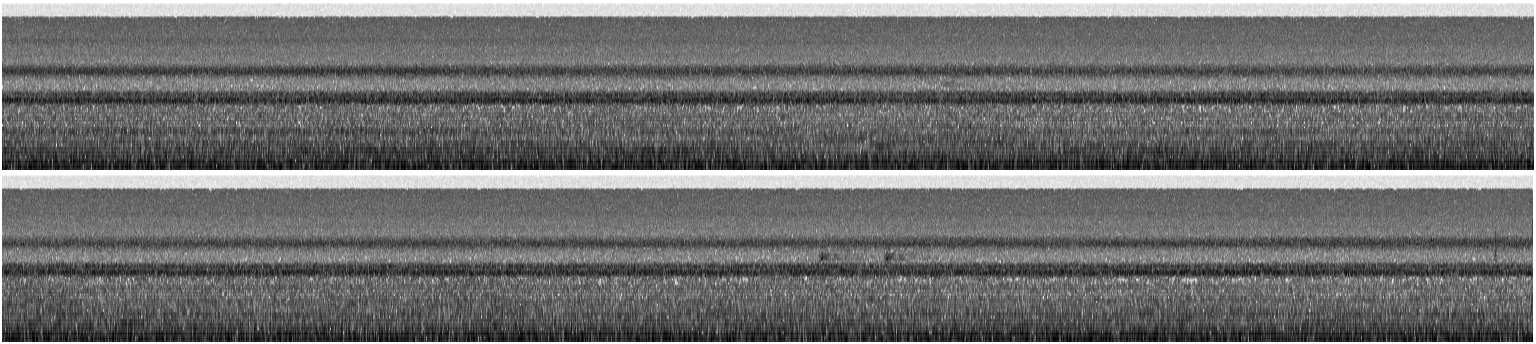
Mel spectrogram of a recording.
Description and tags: Oustide Night
night, outside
